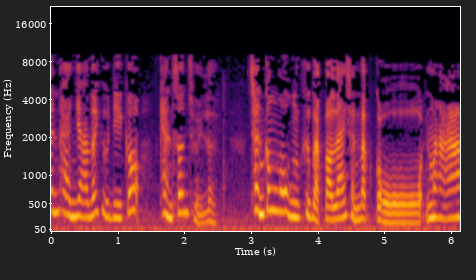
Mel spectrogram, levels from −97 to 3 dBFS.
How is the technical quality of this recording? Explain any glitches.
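The recording has audible compression damage throughout. The whole clip shows MP3 compression artefacts, likely from a low bitrate around 33 kbps. Short of bits, the encoder cut everything above 9 kHz and dropped weak frequency components frame by frame, leaving the speech dull, watery and swirly, with smeared consonant attacks.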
